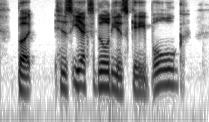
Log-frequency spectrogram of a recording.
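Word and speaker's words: Gáe Bolg: his yex ability is gay bulk which I'm probably not pronouncing right gay a bulk I don't know its of no you're right gay Bolg is the correct pronunciation okay it's a four-hit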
